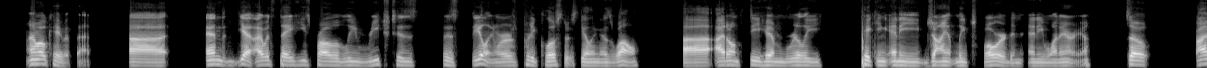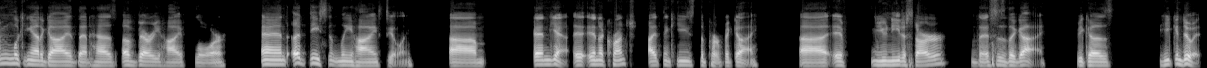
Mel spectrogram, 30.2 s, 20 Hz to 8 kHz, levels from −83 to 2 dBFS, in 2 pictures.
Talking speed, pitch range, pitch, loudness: 165 wpm, 105-130 Hz, 115 Hz, -19 LUFS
